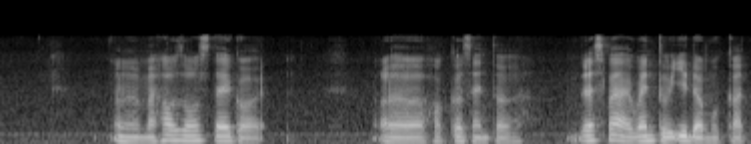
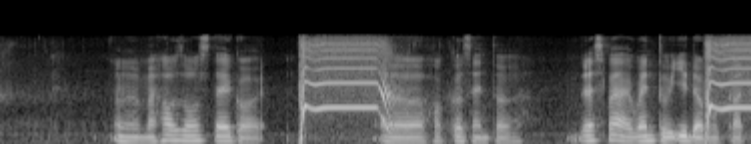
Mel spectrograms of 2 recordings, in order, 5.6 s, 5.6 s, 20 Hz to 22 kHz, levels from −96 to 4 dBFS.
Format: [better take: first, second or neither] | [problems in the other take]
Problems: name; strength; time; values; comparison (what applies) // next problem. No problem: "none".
first | background sound (Drill); 2 dB below the speech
